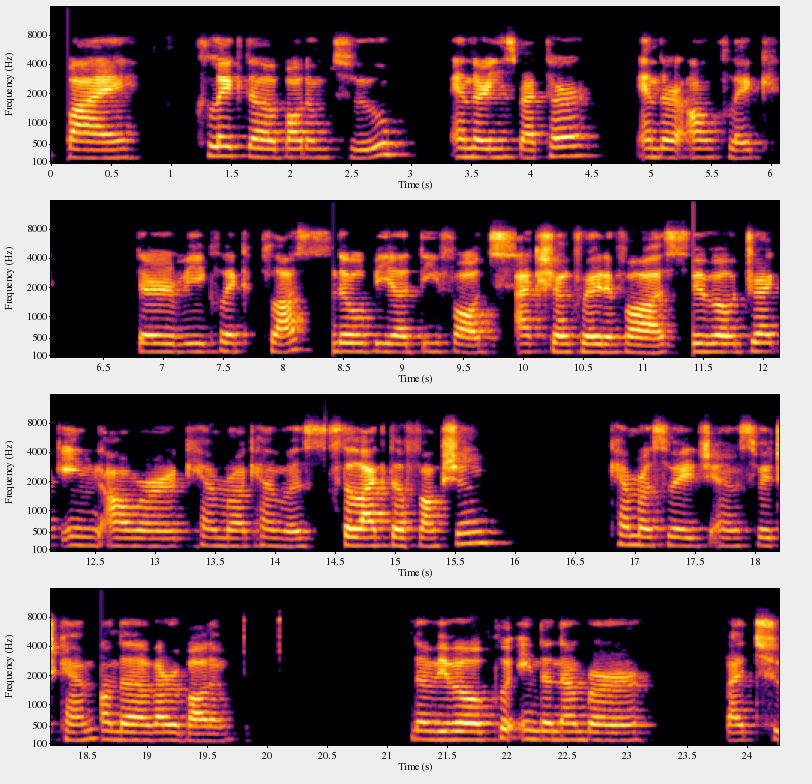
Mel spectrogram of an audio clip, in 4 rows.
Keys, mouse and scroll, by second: 8.3 click, 11.4-13.4 drag, 19.7 click, 21.1 click.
